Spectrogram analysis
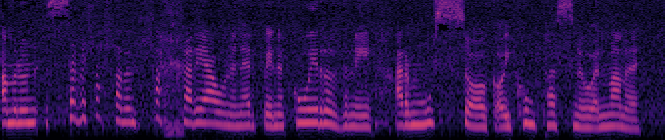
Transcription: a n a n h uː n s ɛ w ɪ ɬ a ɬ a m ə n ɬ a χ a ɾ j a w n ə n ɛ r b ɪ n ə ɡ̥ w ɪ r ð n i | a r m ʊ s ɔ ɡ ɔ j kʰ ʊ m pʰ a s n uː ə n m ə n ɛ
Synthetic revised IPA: a m a n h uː n s ɛ v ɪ ɬ a ɬ a n ə n ɬ a χ a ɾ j a w n ə n ɛ r b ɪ n ə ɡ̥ w ɪ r ð n i | a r m ʊ s ɔ ɡ ɔ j kʰ ʊ m pʰ a s n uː ə n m a n ɛ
